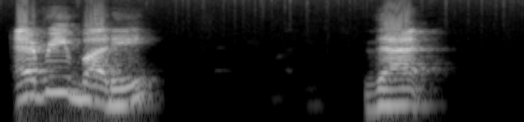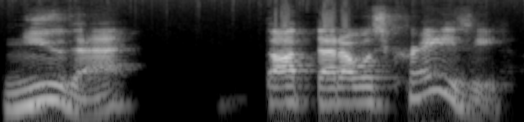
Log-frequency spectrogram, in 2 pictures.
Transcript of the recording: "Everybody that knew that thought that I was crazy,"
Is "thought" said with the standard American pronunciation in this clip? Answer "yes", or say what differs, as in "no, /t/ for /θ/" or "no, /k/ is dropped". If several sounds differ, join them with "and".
yes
